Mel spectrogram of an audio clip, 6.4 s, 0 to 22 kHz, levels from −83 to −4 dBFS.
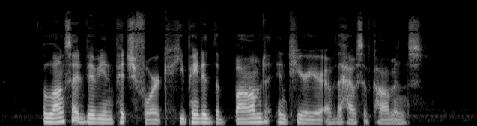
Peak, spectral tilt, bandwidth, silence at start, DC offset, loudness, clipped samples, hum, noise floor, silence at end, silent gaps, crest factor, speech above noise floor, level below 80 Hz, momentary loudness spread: -8 dBFS; -5.5 dB/octave; 15 kHz; 0.6 s; under 0.1%; -28 LUFS; under 0.1%; none; -72 dBFS; 0.75 s; none; 20 dB; 44 dB; -68 dBFS; 9 LU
